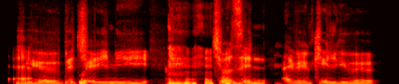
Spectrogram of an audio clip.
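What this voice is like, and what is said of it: Gravelly, rasping villain voice. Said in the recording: “the gravelly voice... like the Batman voice... throat cancer”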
